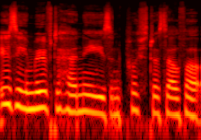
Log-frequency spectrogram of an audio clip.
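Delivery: ordinary delivery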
